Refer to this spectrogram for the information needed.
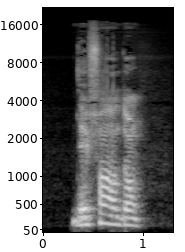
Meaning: inflection of défendre: 1. first-person plural present indicative 2. first-person plural imperative
- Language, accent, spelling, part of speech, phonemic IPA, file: French, Canada, défendons, verb, /de.fɑ̃.dɔ̃/, LL-Q150 (fra)-défendons.wav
